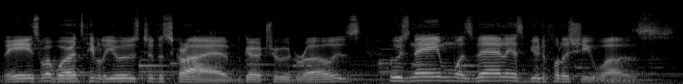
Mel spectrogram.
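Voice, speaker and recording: A man hosting a live old-time radio show as a grandiose, theatrical announcer with dramatic pauses. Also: medium pitch, expressive. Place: theater stage, before an audience. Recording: live stage show with music behind. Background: music.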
